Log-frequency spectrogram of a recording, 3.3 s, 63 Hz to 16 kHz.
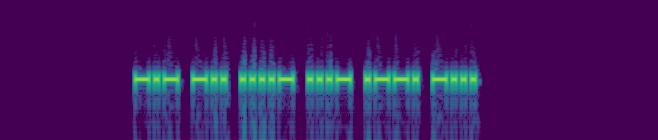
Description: Morse code, heard as a keyed tone, about 62 wpm, 700 Hz. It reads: KD4VPB
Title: Speed Racing - USA 2x3 Call Signs 50wpm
